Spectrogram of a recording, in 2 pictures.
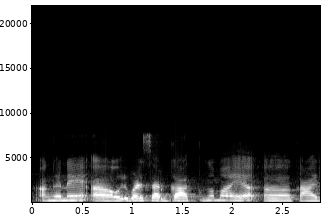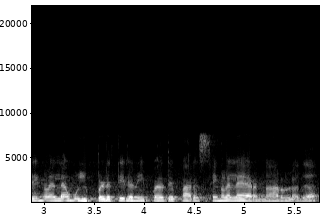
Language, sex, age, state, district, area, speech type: Malayalam, female, 18-30, Kerala, Palakkad, rural, spontaneous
